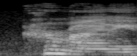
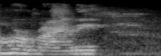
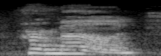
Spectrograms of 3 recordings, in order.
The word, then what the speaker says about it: Hermione: I wanted to and I used to call Hermione hermone and that's just what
